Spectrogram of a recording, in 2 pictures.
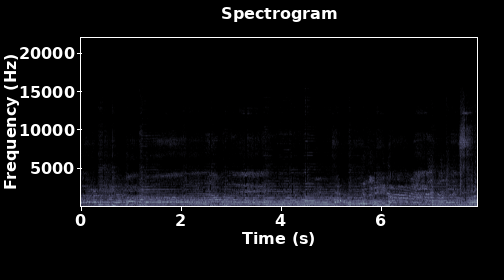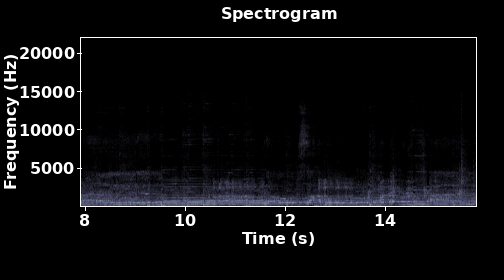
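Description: A man singing into a microphone, accompanying himself on acoustic guitar.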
